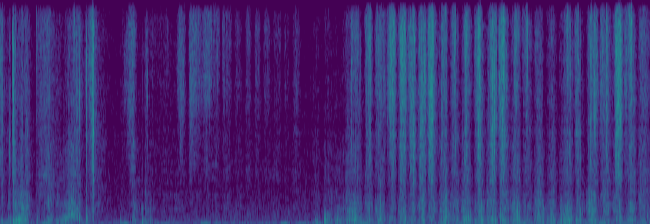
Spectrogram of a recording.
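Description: Fingertips and long red nails rub and scratch across the raised texture of embossed floral vinyl wallpaper on a flat wall. Bright, dry scratching strokes fade to a quieter, softer rubbing in the middle, then return as a faster, steadier rhythm of crisp scratches.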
